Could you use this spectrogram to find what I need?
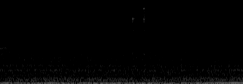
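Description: Computer mouse clicks while making a chat moderator on a stream: two quick, faint clicks in close succession over a low background hum.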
